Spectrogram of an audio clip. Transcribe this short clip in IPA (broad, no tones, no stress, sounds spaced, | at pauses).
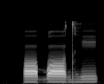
ɔ ɓ ɔ dʱ i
